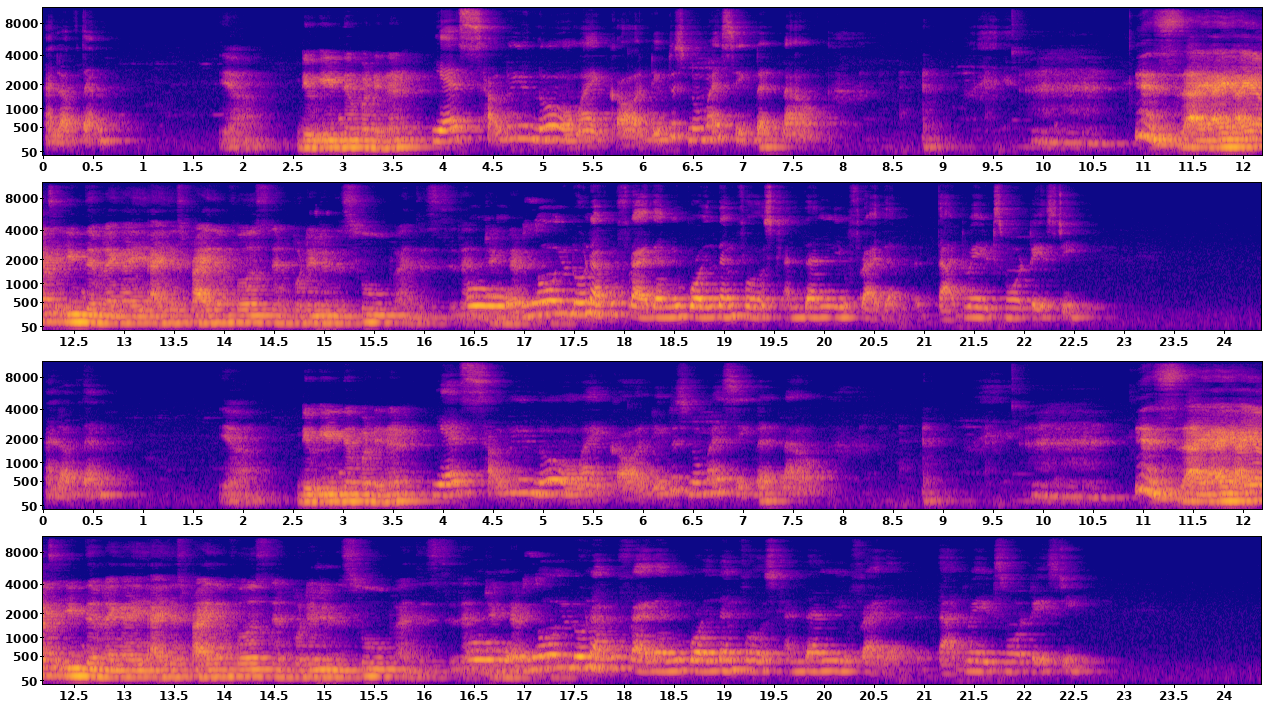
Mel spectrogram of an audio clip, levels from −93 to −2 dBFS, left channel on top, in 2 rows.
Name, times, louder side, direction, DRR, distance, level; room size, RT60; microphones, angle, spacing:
voice 1, 0.0-0.7 3.9-7.7 9.4-9.5 14.9-15.1 16.4-22.6, left 2 dB, 70° left, 4 dB, 0.5 m, -29 dB
voice 2, 1.8-2.2 2.5-3.9 8.8-9.0 9.9-17.0, left 1 dB, 5° left, -4 dB, 0.9 m, -27 dB
4.7 x 2.2 x 4.3 m, 0.82 s
head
